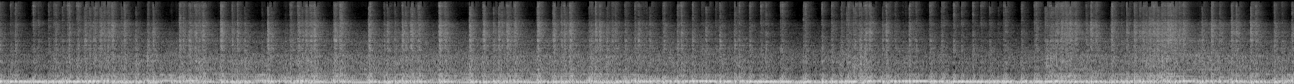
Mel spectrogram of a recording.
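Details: 1999 Yamaha VMAX 500 two-stroke that sat 19 years since 2006, compression about 120 psi dry, first start on choke; a low burble holds a fairly steady idle with slight unevenness, running on its own.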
